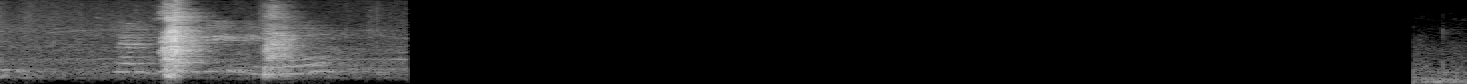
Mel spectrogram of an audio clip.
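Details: Dog coughing, labelled kennel cough: two sharp, harsh hacking coughs, then silence.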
